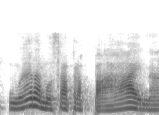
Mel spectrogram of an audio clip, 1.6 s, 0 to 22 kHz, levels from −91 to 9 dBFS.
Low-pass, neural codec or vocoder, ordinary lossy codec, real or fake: none; codec, 16 kHz, 4.8 kbps, FACodec; none; fake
